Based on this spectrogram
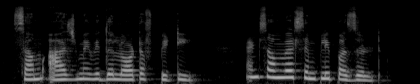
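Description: The speaker's intonation is lively at a moderate pace, in a very clean recording with a silent background. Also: woman. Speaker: podcast host and coach. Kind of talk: solo podcast monologue.

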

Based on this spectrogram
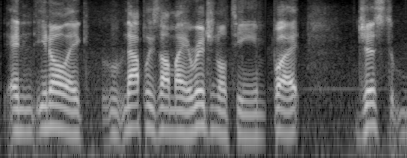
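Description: Over noticeable background noise, a man talks at a fairly quick pace with fairly even intonation in a dry, close sound with no echo. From Canada, Montreal. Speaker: football fan. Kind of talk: recorded fan message.

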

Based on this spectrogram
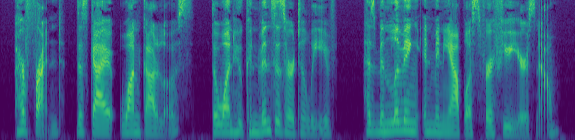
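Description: On a very clean recording with a silent background, a woman with a plain, everyday voice speaks at a moderate pace, fairly low in pitch with ordinary pitch variation. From Pakistan, raised in Los Angeles. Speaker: podcast host. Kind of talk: scripted narration.

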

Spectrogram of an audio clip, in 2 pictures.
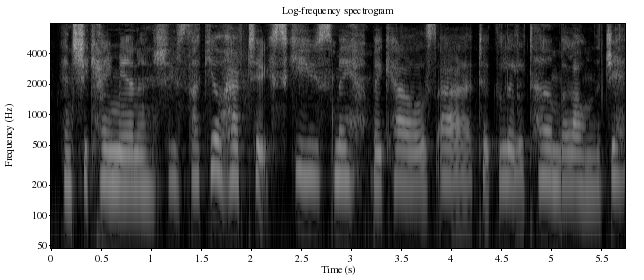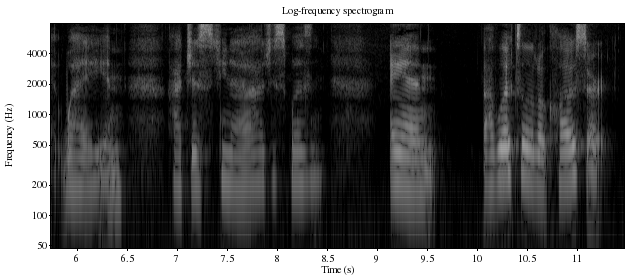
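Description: This voice has a dark, mellow tone and an Appalachian accent. It moves at a moderate pace with monotone, flat intonation. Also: woman, medium pitch for a woman. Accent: Appalachian Southern US. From Eastern Kentucky, US. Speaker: country singer-songwriter. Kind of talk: interview.

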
